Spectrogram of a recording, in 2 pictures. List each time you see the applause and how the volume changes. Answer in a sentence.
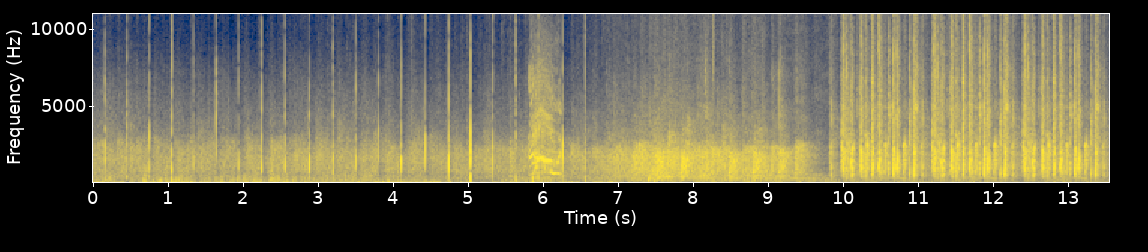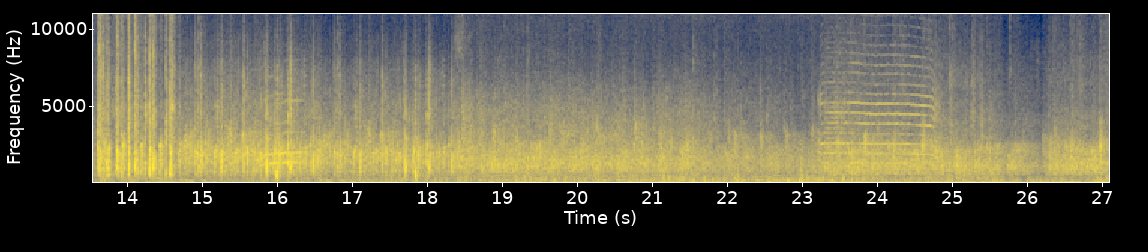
You can hear the applause from 0.0 to 27.0 s, getting louder then quieter.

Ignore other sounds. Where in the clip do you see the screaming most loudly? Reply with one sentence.
The loudest moment of the screaming is at 6 seconds.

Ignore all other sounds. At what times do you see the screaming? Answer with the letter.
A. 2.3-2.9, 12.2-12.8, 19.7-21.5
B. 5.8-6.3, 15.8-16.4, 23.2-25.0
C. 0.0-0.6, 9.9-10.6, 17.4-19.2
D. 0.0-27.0
B.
